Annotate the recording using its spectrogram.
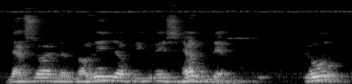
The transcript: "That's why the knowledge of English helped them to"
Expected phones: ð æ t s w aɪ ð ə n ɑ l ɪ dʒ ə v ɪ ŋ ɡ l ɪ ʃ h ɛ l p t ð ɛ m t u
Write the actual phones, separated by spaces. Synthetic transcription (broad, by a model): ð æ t s w aɪ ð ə n ɑ l ɪ dʒ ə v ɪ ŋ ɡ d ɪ s h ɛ l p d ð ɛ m t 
